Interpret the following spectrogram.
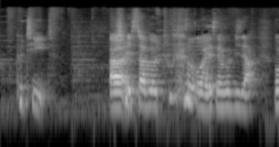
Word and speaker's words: petite: Ok, donc premier mot c'est petite, mais en anglais ça se prononce petite.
